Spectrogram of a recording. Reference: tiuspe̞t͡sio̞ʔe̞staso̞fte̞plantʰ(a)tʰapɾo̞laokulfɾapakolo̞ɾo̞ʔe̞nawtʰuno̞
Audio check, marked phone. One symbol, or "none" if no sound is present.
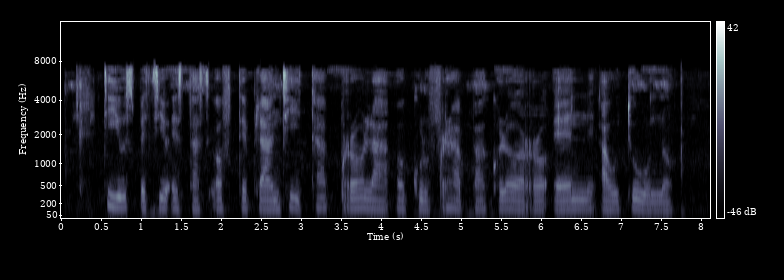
i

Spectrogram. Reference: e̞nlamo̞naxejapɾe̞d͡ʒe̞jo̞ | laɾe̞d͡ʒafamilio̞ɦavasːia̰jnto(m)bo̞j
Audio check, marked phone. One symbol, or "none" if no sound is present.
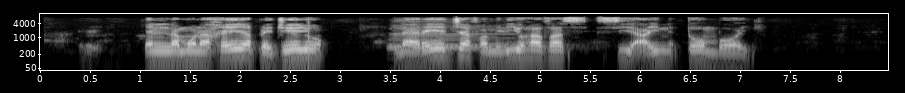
m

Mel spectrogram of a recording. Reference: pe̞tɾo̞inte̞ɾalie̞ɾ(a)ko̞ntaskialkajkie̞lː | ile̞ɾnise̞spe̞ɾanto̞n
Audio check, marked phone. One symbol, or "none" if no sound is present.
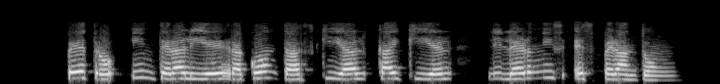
a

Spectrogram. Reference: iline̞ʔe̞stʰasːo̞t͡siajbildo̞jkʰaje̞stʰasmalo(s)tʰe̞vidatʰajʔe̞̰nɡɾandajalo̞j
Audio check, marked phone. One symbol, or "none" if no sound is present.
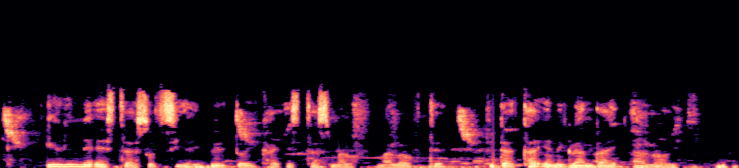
f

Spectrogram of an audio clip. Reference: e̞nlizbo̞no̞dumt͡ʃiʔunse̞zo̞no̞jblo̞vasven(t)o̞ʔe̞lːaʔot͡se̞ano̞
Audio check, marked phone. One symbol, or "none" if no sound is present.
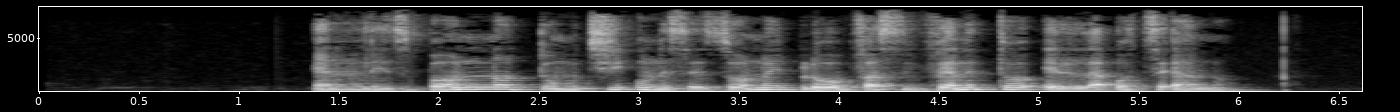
t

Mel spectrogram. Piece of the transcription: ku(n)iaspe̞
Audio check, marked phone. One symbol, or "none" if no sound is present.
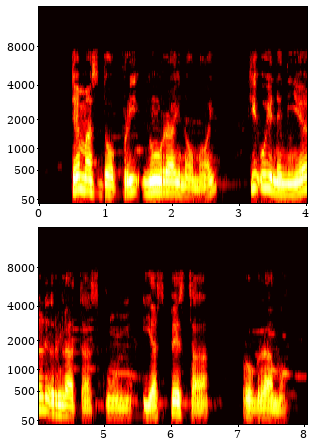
n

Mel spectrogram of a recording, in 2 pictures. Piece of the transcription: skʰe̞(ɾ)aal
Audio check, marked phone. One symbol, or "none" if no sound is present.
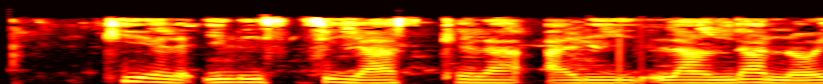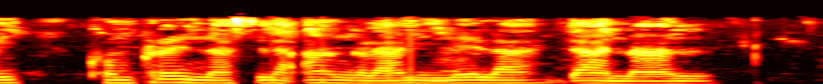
l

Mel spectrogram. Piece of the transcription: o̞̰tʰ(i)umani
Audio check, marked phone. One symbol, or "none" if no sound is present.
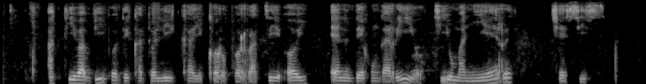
i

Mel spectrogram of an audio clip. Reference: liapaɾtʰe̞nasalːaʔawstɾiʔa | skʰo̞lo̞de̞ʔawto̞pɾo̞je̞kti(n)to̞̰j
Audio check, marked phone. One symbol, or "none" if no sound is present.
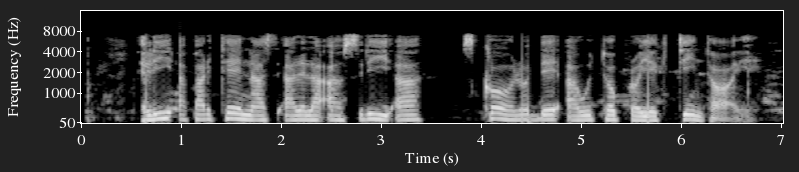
n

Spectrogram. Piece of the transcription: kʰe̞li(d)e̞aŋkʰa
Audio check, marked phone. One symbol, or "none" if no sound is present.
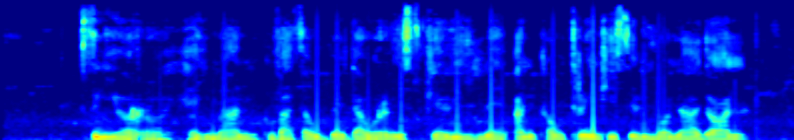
n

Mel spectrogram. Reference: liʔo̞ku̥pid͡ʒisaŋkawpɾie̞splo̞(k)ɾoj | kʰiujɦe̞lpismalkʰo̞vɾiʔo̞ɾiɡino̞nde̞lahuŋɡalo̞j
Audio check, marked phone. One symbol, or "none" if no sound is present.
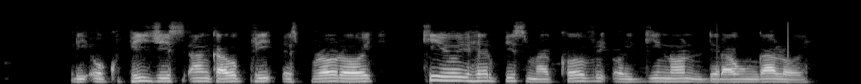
none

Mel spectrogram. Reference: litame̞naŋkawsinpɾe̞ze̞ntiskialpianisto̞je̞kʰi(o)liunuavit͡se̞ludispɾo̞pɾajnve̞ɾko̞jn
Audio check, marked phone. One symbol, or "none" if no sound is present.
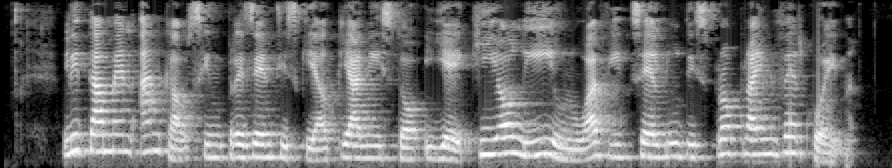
o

